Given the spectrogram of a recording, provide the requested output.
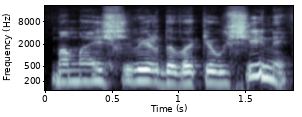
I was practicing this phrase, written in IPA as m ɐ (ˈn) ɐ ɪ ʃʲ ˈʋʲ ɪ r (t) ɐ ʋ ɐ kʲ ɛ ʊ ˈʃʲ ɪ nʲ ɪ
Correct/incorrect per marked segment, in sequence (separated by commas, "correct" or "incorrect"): incorrect, incorrect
